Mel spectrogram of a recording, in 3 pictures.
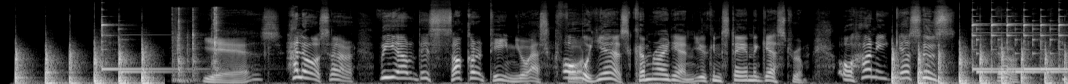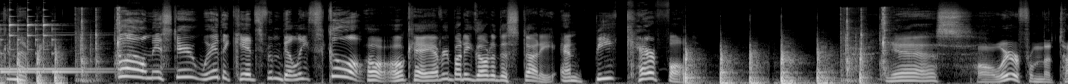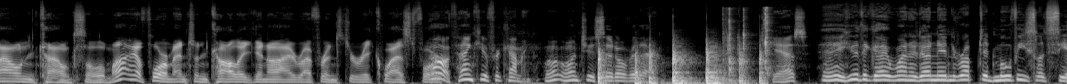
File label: Radio Commercial Cable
